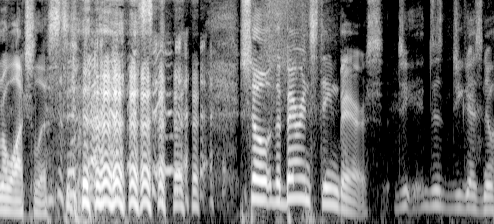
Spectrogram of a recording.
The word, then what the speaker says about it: Berenstain: It's never been E-I-N. Really? It's Berenstain, A-I-N.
